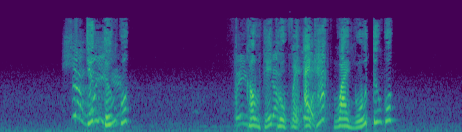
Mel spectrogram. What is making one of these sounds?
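A middle-aged man speaks forcefully and close by.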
